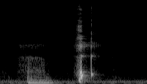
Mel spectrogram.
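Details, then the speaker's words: Adult on day 4 of persistent hiccups since Wednesday night, seen in the ER, throat raw; after 24 hours each hiccup became a double hiccup, a main one followed by a smaller second. "my throat is raw uh just from the thousands T tens of thousands of hiccups have had to endure"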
